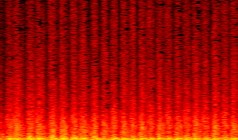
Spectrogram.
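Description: Fingertips scratching fast and hard over a foam microphone cover, heard right at the microphone: a continuous run of quick scraping strokes, about ten a second, each with a deep bump from the handling.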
